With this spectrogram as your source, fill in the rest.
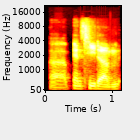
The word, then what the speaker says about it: Antietam: Yes, I have to narrate a flashback to the horrors of the Battle of how do I pronounce that? Antietam.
